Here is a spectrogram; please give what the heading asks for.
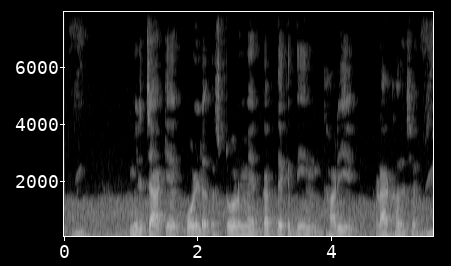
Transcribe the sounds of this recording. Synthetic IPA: miɾt͡ʃakekolɖsʈoɾmekət̪ekd̪ind̪ʱəɾi | ɾakʰəlt͡ʃʰɛ̰

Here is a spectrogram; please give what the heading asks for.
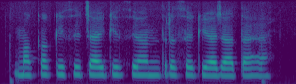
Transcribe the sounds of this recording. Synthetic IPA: mɐkːakɪset͡ʃaːikiseə̃nt̪ɾəsekijad͡ʒaːt̪aɦɛː

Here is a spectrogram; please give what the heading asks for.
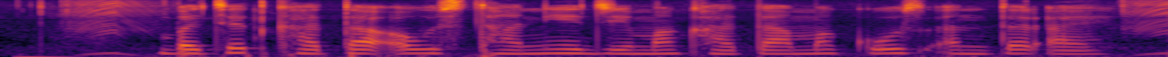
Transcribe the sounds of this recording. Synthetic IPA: bət͡ʃət̪kʰaːt̪aʔəwst̪ʰaːnijəd͡ʑimãkʰat̪amãkosə̰nt̪əɾaːɦe

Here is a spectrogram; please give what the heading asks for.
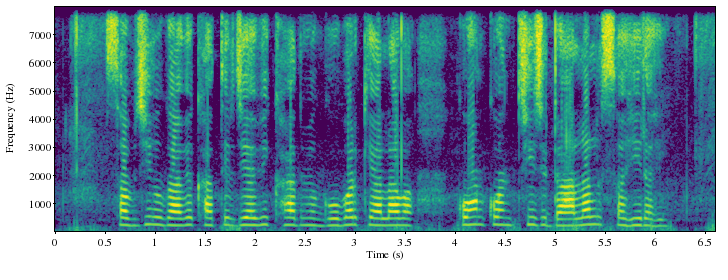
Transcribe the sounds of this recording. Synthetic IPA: səbd͡ʒiuɡaʋekʰat̪iɾd͡ʒeəbʱikʰad̪meɡobəɾkeəlaʋakɔnkont͡ʃid͡ʒɖaləlsəɦiɾəɦi

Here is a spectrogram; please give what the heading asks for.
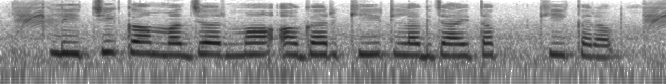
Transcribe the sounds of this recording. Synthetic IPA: liːt͡ʃikaməd͡ʒəɾmãʔəɡəɾkiːʈləɡd͡ʒaːjt̪ak | kːiːkəɾəb

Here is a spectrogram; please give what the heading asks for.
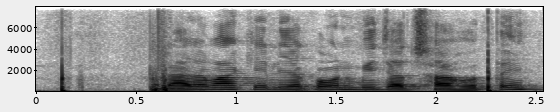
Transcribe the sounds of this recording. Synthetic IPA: ɾad͡ʒəmakelijekonbʱid͡ʒətːʃʰaɦot̪ə

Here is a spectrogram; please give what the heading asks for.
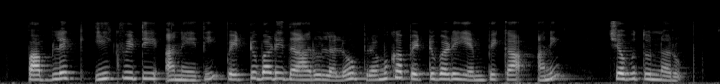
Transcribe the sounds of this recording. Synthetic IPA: pɐblikiːkʋiʈiʔɐne̞ːd̪ipe̞ʈːubɐɽid̪aːɾulɐlo̞ːpɾɐmukʰɐpe̞ʈːubɐɽie̞mpikɐɐni | t͡ʃe̞but̪unːɐɾu

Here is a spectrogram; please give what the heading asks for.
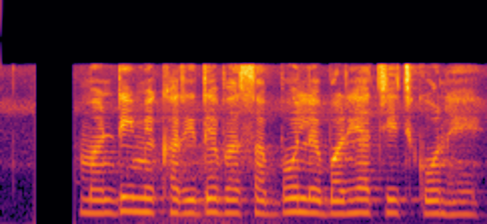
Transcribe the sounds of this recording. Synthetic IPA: mə̃ɳɖimẽkʰəɾiːd̪ebəsəbolebəɽ̤ijat͡ʃiːd͡ʒkoːnɦɛː

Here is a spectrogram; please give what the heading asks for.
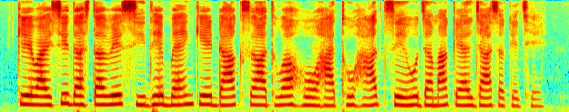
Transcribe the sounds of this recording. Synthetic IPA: keːʋaːjsid̪əst̪aʋed͡ʒsid̪ʱebɛ̃kːeɖaːksə̃ət̪ʰəʋaɦoɦat̪ʰoɦaːt̪ʰseɦod͡ʒəmakɛld͡ʒaːsəket͡ʃʰe

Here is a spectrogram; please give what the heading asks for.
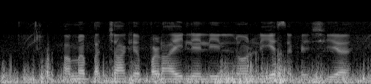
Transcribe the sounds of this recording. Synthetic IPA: ɦəmebətːʃakepəɽ̤ailelinɔlijesəkɛt͡ʃʰijɛ

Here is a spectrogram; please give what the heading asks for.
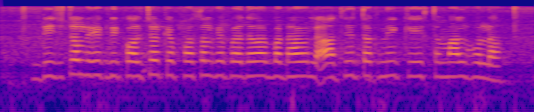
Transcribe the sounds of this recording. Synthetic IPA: ɖid͡ʒiʈəlekɾikəlt͡ʃəɾkepʰəsəlkepɛjd̪awaɾbəɖʱaeelad̪mit̪əknikːeist̪emalɦola

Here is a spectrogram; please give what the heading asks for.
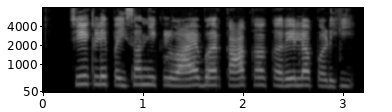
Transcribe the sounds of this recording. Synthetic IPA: t͡ʃeːklepɐɪsanɪklʋaːebʱɐɾkaːkakəɾeːlapɐɽ̤iː

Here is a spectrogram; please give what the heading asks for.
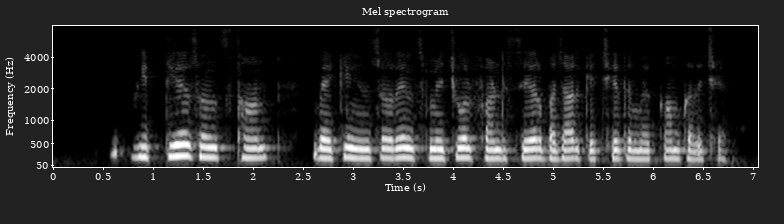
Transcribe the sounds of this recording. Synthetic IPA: ʋɪd̪jəsə̃nst̪ʰaːn | bɛ̃ːkɪ̃ŋɡɪnsoːɾensmeːt͡ʃuəlpʰə̃ɳɖseɦəɾbəd͡ʒaːɾkekʃʰeːt̪ɾəmẽkəmkəɾet͡ʃʰeː

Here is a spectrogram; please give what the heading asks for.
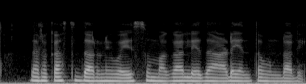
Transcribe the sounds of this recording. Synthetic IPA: d̪ɐɾɐkaːst̪ud̪aːɾuniʋɐjɐsumɐɡaːlɛːd̪aːaːɽɐjɐnt̪aːuɳɖaːli

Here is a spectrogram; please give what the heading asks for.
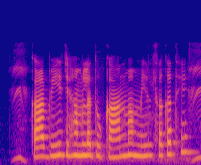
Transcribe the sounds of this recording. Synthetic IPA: kabid͡ʒɦəmləd̪ukanmẽmilsəkət̪ʰɦi

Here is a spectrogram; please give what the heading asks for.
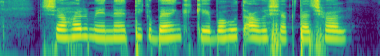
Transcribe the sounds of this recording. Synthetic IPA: ʃəɦəɾmẽnɛt̪ɪkbɛ̃ːŋkːebəɦut̪aːʋəʃjəkt̪at͡ʃʰəl

